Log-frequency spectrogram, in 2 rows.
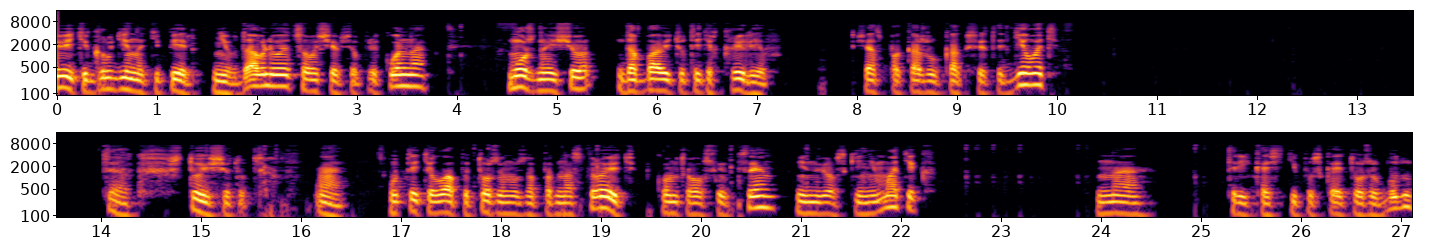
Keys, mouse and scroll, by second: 4.4-6.4 scroll down 2, 4.8 middle click, 6.4 middle click, 7.5 middle click, 9.2-10.3 scroll down 2, 12.4 middle click, 15.1 shift+middle click, 15.7 middle click, 16.6-17.7 scroll up 2, 17.7 click, 18.7 shift+click, 22.5 click, 22.8 click, 23.0 click, 23.7 click, 26.7 middle click.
